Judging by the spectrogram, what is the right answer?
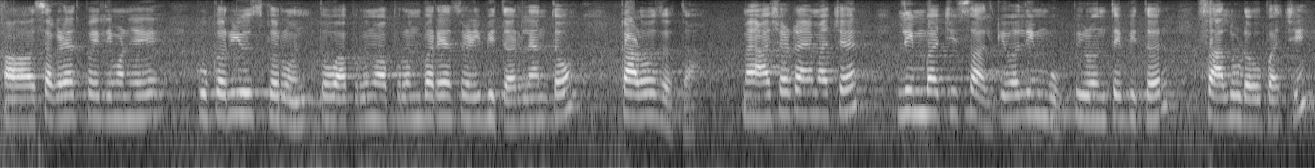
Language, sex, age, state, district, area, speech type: Goan Konkani, female, 45-60, Goa, Bardez, urban, spontaneous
